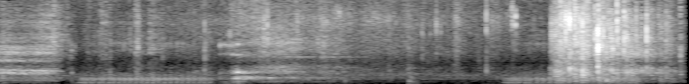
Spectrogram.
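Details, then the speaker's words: Dog snoring loudly; the noisier dog sleeps beside the older, quiet dog; snoring. "Sometimes can you hear my dog snoring? Sometimes my bigger dog, my older dog, he looks at me, he lays in the bed next to her and he looks up at me as if to say, can you shut her up?"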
